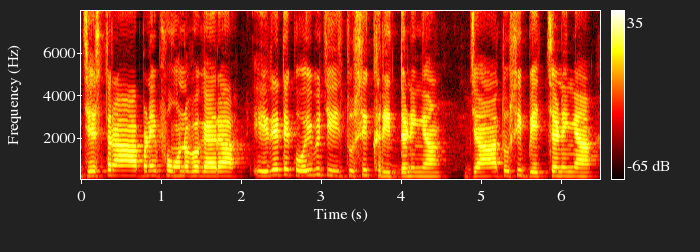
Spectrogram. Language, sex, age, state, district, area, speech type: Punjabi, female, 45-60, Punjab, Fatehgarh Sahib, rural, spontaneous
